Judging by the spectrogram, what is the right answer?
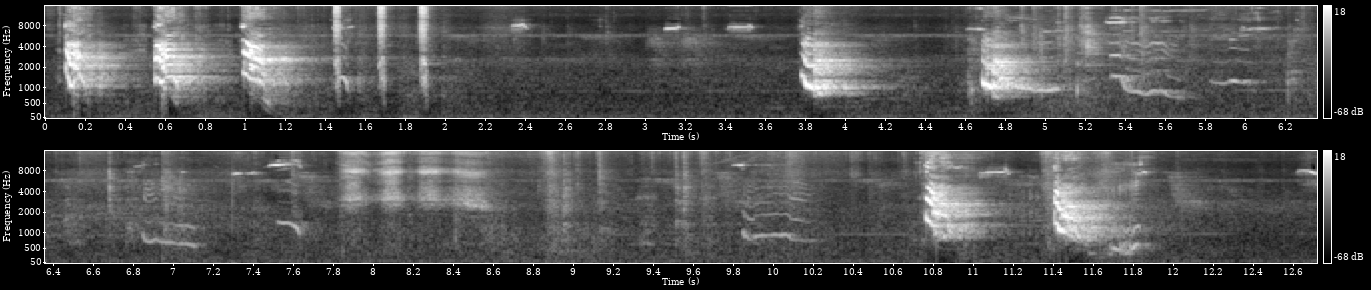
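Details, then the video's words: Labrador Retriever puppies, pedigree and microchipped, giving short high yips and thin whining whimpers that curl up and down, in bursts separated by quiet gaps, with fainter squeaks between. "Labrador puppies"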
